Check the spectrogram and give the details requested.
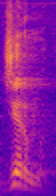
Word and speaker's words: جرم: جیم رے میم، جرم۔ ہمارا تو جسم ہے، لیکن چیزوں کا جرم ہے، اس کو جسم نہیں بولیں گے۔ ذی روح غیر ذی روح میں فرق ہے، جرم۔ تو کیا آسمان کا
